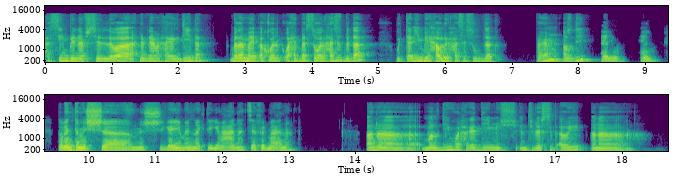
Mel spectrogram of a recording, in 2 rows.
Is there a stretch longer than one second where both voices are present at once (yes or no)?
no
